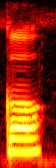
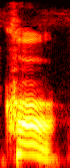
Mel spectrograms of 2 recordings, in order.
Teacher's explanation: महाप्राण क्यों, देखिए, जैसे क बोलिए, क, तो क बोलने में तो हवा आपकी कम निकलेगी, लेकिन बोलेंगे ख, तो ख बोलते समय आपके मुख से ज़्यादा हवा निकलेगी। ठीक है, तो क को बोलेंगे अल्प प्राण और ख को बोलेंगे महाप्राण।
